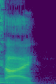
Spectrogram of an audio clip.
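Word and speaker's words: Sae: is it Sei? Sei? – Game pronounces it as Sai.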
